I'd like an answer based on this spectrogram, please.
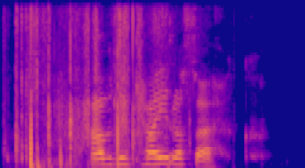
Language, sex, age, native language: Icelandic, female, 10, Icelandic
